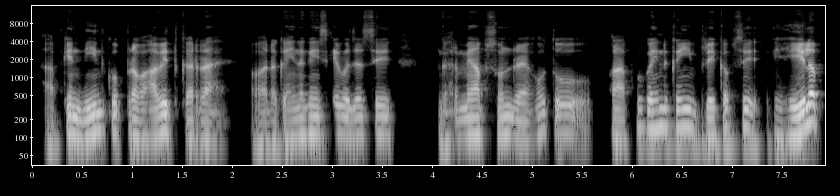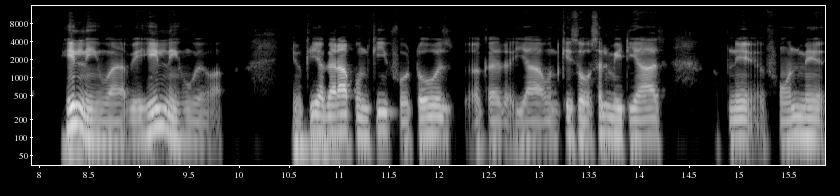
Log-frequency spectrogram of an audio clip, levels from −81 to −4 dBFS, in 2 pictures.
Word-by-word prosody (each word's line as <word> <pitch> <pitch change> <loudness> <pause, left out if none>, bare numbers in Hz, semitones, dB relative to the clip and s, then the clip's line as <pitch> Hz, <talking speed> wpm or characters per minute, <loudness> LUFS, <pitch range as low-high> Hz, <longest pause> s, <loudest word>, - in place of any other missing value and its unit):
आपकी 80 +10 -1
नींद 110 +5 +2
को 125 - +3
प्रभावित 105 +4 +2
कर 95 0 -1
रहा 95 -1 +1
है। 85 0 -13 0.2
और 90 +2 -4
कहीं 95 +4 -3
न 110 - -1
कहीं 115 0 +1
इसके 110 +2 -4
वजह 110 -1 0
से 110 -1 -2 0.5
घर 90 +2 -7
में 100 +2 0
आप 110 0 +3
सुन 110 +1 -2
रहे 95 -1 +1
हो, 110 +8 -5
तो 120 -2 -4 0.2
आपको 100 +9 -1
कहीं 140 0 +3
न 150 0 +1
कहीं 145 0 +3
ब्रेकअप 105 -9 0
से - - +2 0.3
हील 105 - +7
अप 180 0 +5 0.3
हील 165 +3 +10
नहीं 100 -5 +3
हुआ 90 0 -4
है - - -5
अभी, 100 +2 -4
हील 155 +3 +6
नहीं 105 -8 +1
हुए 95 -1 -9
हो 90 - -13
आप। - - -13 0.7
क्योंकि 90 +7 -2
अगर 115 0 +3
आप 125 0 +6
उनकी 110 +5 -1
फोटोज़ 105 +3 -1 0.3
अगर 95 -1 -6
या 95 0 -2
उनकी 95 +3 -6
सोशल 100 +3 -2
मीडियाज़ 100 -1 0 0.5
अपने 100 +1 -1 0.3
फ़ोन 95 +3 -3
में 105 -1 0
105 Hz, 195 wpm, -26 LUFS, 95-115 Hz, 0.7 s, हील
